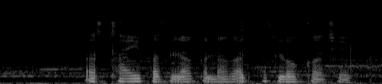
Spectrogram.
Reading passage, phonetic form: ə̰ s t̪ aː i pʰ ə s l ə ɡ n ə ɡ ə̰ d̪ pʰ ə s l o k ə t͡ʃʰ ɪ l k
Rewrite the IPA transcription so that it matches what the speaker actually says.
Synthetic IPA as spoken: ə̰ s t̪ʰ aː i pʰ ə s l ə k n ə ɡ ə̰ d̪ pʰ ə s l o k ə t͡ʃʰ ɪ k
